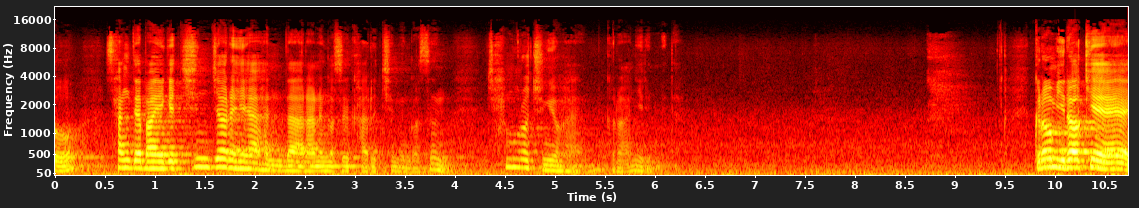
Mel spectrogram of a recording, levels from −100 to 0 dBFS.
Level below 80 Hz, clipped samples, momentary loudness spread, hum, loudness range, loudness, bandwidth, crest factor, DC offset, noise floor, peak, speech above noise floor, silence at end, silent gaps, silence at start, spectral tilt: -42 dBFS; under 0.1%; 25 LU; none; 22 LU; -20 LUFS; 14.5 kHz; 22 dB; under 0.1%; -40 dBFS; 0 dBFS; 21 dB; 0 s; none; 0 s; -5 dB/octave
